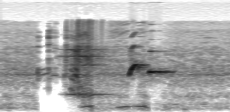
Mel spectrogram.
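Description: A woman's voice saying a short word in two parts, the second part rising and then held on one level pitch before it stops.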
